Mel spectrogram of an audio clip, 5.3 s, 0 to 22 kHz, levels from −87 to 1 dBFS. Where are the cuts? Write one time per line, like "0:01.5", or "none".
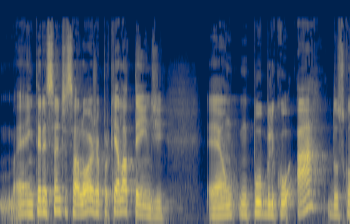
none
